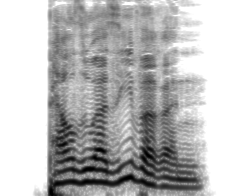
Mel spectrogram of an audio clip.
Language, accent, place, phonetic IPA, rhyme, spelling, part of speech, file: German, Germany, Berlin, [pɛʁzu̯aˈziːvəʁən], -iːvəʁən, persuasiveren, adjective, De-persuasiveren.ogg
- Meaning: inflection of persuasiv: 1. strong genitive masculine/neuter singular comparative degree 2. weak/mixed genitive/dative all-gender singular comparative degree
